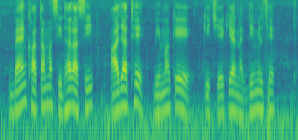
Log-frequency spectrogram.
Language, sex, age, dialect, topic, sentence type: Chhattisgarhi, male, 18-24, Western/Budati/Khatahi, banking, question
